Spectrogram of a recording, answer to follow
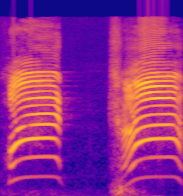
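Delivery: loud, very high squawk of a man who can't hear; high-pitched shout, as if hard of hearing; Bubba. Acted. Podcast guest mimics his hard-of-hearing buddy, high-pitched shout. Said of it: "he's got a real high-pitched voice".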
